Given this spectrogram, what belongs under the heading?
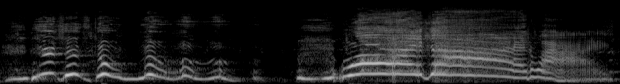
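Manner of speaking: high wailing cry of a whiny friend, hammed up; mock wailing complainer. Friend who didn't get their way, mock wailing cry. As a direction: overdo the sobbing grown friend crying why God. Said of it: "that act like that".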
